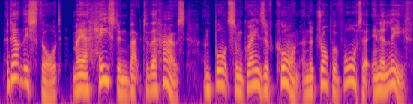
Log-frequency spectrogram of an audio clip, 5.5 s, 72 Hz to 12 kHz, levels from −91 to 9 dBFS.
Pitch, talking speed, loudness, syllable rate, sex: 155 Hz, 260 wpm, -19 LUFS, 5.6 syllables/s, male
